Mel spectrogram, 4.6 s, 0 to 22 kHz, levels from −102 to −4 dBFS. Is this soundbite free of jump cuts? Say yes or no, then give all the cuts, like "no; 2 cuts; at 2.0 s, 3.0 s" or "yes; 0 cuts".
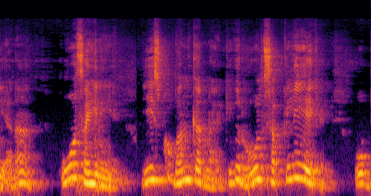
no; 1 cut; at 1.6 s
